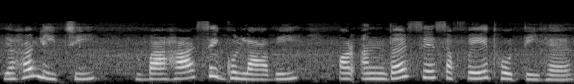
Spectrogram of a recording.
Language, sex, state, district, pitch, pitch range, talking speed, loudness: Hindi, female, Madhya Pradesh, Dhar, 265 Hz, 250-295 Hz, 115 wpm, -16 LUFS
